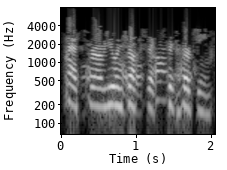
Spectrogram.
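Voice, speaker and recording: A man's voice: high-pitched, steady tone, brisk, no echo. A man working as a fire dispatcher, making formal, repeated announcements over a two-way radio. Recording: tinny, phone-like radio transmission.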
